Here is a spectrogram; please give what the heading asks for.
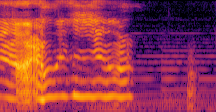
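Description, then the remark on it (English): A voice imitates the cry of a creature brushing past someone's head, a wavering, whining wail that sounds like a kitten and an infant at once, held for about a second, right by the ear and fairly loud, then a short softer sound. “And it's like that Doppler effect where it sounds like a kitten and an infant at the same time, right by your ear.”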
